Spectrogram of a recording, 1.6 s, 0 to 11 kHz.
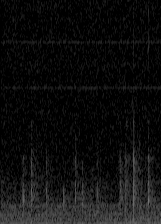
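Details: Vaillant Ecotec boiler with original silver-faced Wilo circulation pump: quiet hum with irregular sharp ticks and clicks as the pump disintegrates inside, prone to failing completely; fix is replacing the whole pump body with the Grundfos 17-8983.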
